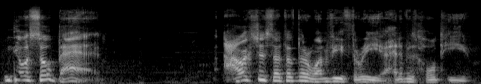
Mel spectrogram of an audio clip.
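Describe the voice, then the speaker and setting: Husky-voiced, excitable esports caster guy. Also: medium pitch, normal speed. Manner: joking, excitable, laughs often. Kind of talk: live game commentary.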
